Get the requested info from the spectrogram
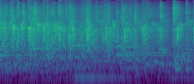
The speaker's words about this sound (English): Eight centuries late, but he appreciates the applause.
